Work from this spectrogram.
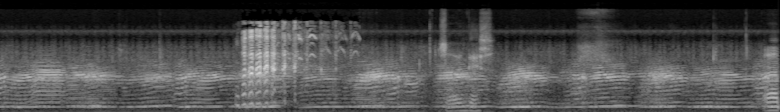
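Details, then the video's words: Loud nocturnal chorus of many frogs that keeps a person from sleeping, heard as layered, groaning harmonic calls repeating in waves, interrupted by a rattling burst of noise and a few sharp knocks. "GRABEH SUBRANG INGAY NG MGA PALAKA"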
